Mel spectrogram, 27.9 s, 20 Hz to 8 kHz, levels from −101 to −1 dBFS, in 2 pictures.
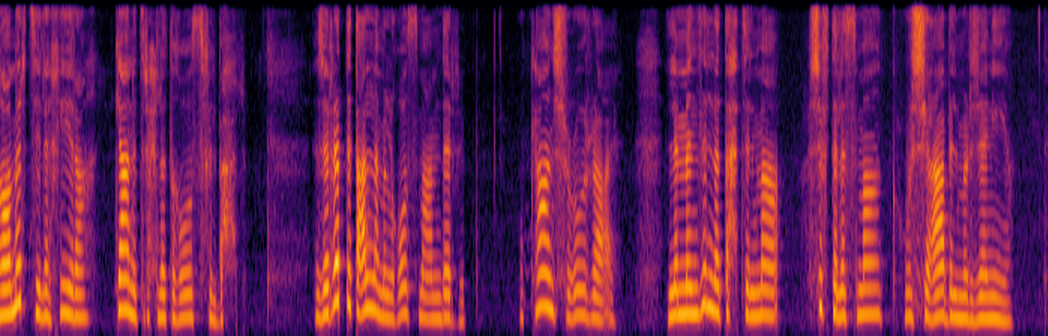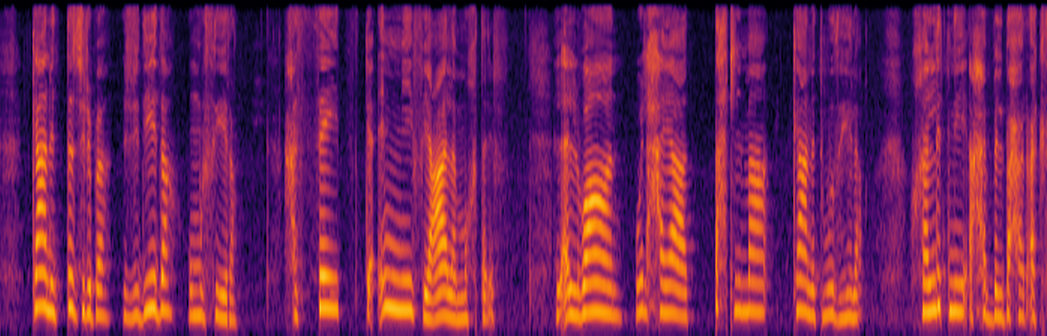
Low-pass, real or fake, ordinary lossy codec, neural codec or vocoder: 7.2 kHz; real; none; none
